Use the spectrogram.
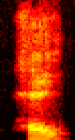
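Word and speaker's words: hrw: You might know this word from Middle Egyptian as heru with an R, but the R was lost in pronunciation because of this de-rhoticization phenomenon where like syllable final R's were lost.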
